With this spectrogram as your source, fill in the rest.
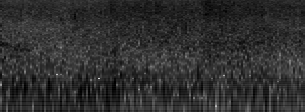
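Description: Steady outdoor roar of wind buffeting the microphone on a Scottish Atlantic island, with rain hissing underneath, continuous and fairly loud throughout.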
